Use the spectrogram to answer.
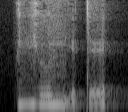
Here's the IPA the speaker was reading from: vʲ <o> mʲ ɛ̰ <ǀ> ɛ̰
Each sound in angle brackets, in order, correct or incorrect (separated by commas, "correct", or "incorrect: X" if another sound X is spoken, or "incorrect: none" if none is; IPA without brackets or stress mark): correct, incorrect: t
